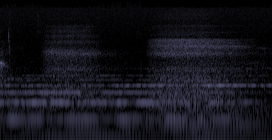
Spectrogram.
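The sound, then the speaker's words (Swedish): A slow, deep breath drawn in through the nose, followed by a second longer, stronger airy breath, both fairly soft over a steady low humming drone, with no talking. “Lyft på mungiporna och känn hur du andas in en positiv känsla.”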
